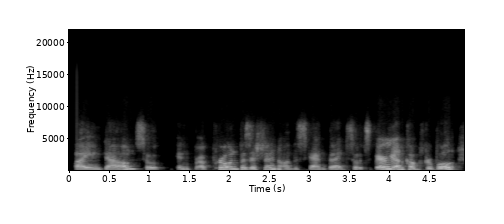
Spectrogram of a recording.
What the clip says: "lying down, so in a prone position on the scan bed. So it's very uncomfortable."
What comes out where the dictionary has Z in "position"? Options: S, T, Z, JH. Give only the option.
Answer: Z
